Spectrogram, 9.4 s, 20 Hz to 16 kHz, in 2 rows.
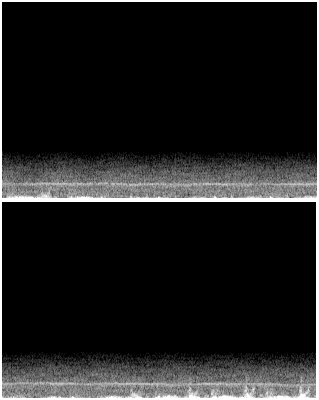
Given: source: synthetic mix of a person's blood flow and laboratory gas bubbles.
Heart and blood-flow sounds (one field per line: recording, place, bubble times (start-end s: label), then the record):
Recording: Doppler ultrasound of blood flow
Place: precordium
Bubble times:
no bubbles
From the record:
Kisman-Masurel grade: 000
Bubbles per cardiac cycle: 0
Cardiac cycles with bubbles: 0%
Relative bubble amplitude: no bubbles discernible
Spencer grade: 0 (complete lack of bubble signals)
